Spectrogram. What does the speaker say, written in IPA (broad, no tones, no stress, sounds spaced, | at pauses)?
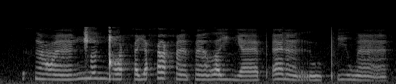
x ə̃ ʕ æ̃ ŋ͡ǁ ʌ ŋ͡ǃ ɔ ħ i ħ ʌ ħ æ̃ p æ̃ lˠ i ʎ æ pʼ æ ɾ æ̃ r u pʼ i w æ̃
